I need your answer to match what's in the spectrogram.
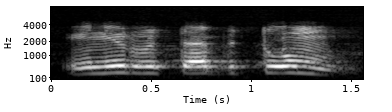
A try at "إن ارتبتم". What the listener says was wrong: لا لسه لم تفخم بس محتاجة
